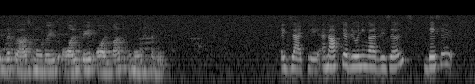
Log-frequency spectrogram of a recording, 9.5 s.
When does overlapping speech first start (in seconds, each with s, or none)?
none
